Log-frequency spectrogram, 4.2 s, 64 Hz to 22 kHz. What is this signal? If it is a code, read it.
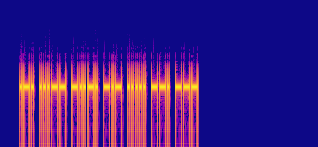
Morse code, heard as a keyed tone, about 44 wpm, 700 Hz. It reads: R3/K5GO
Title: Call Signs Repeated 3x - 45wpm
